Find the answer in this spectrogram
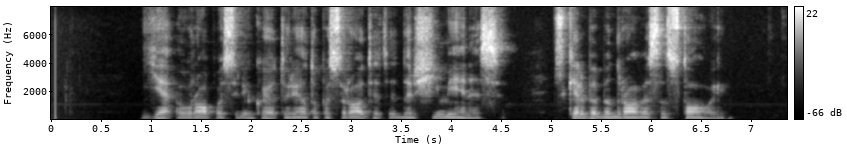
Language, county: Lithuanian, Vilnius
